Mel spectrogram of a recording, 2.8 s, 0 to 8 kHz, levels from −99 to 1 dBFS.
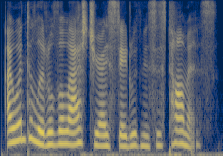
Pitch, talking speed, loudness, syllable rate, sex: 235 Hz, 255 wpm, -17 LUFS, 5.5 syllables/s, female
